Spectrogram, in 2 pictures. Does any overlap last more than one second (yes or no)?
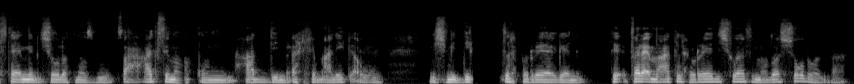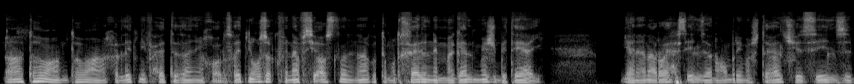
no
